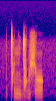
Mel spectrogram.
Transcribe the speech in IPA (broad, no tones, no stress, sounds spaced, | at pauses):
ǀ ɪ ŋ ɡ͡ǀ u ʃ ɔ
